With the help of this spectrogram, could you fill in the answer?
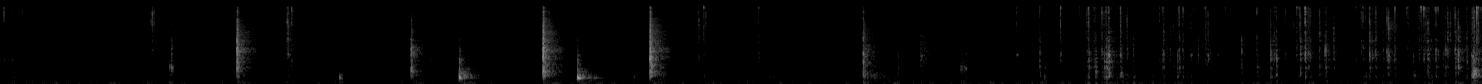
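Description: Fingertips and nails press and tap the silver keys on a wooden bassoon body, a large hollow instrument. Sparse, sharp, bright clicks with almost no ring come first, then a rapid, dense patter of tapping fills the last few seconds.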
